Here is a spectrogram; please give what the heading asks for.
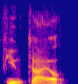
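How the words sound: It is said the Canadian way.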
